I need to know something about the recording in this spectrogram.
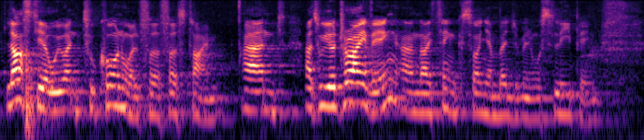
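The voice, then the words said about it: Foreign accent, not local. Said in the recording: “I'm a foreigner ... you'll understand it through my accent, that I'm not from around here”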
